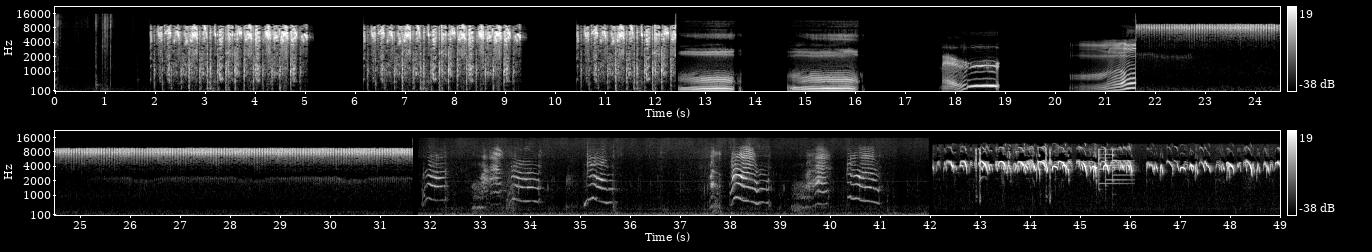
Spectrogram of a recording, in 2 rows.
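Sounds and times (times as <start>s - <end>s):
cat meowing: 31.8s - 34.3s, 35.1s - 35.8s, 37.6s - 41.1s
chicks peeping: 42.1s - 49.0s.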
